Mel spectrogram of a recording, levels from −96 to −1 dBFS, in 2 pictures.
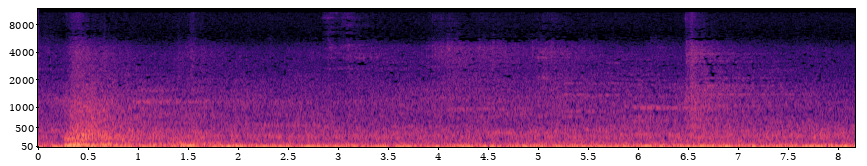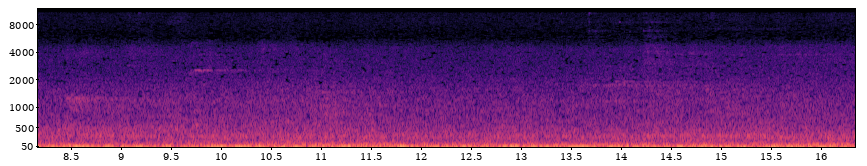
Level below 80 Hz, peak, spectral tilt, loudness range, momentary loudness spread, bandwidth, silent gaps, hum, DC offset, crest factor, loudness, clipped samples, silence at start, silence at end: -30 dBFS; -14 dBFS; -7.5 dB/octave; 1 LU; 4 LU; 5.6 kHz; none; none; under 0.1%; 14 dB; -35 LUFS; under 0.1%; 0 s; 0 s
